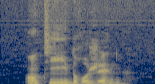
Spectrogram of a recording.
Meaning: antihydrogen
- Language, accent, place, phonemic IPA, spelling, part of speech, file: French, France, Lyon, /ɑ̃.ti.i.dʁɔ.ʒɛn/, antihydrogène, noun, LL-Q150 (fra)-antihydrogène.wav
